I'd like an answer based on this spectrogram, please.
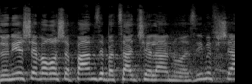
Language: Hebrew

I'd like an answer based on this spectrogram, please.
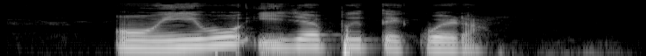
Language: Guarani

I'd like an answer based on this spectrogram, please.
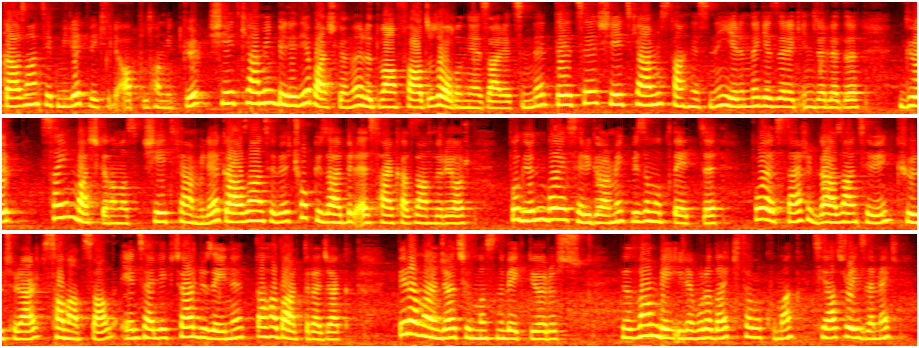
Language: Turkish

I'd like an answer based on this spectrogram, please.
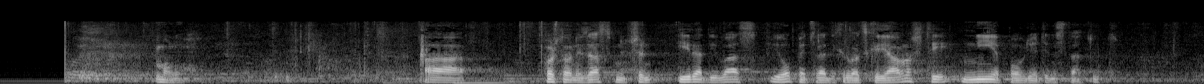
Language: Croatian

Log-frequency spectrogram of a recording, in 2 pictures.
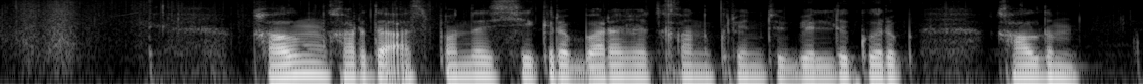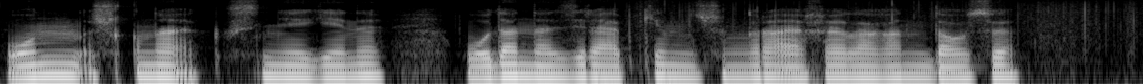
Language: Kazakh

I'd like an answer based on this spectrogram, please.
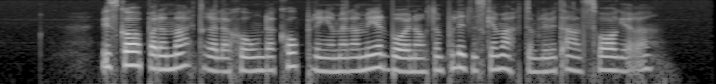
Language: Swedish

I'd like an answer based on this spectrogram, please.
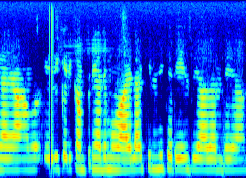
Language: Punjabi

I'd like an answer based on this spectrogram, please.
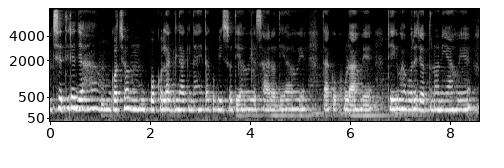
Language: Odia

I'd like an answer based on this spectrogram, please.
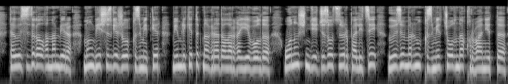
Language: Kazakh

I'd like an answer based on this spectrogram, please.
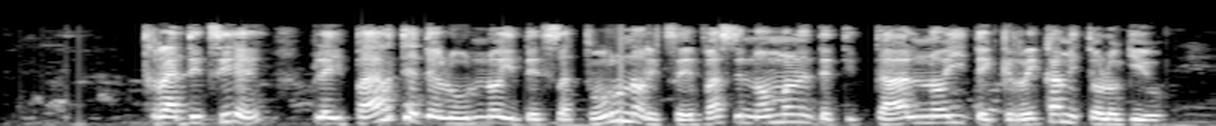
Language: Esperanto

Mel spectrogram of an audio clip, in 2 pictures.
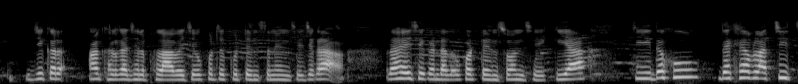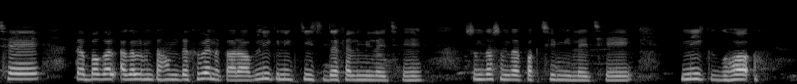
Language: Maithili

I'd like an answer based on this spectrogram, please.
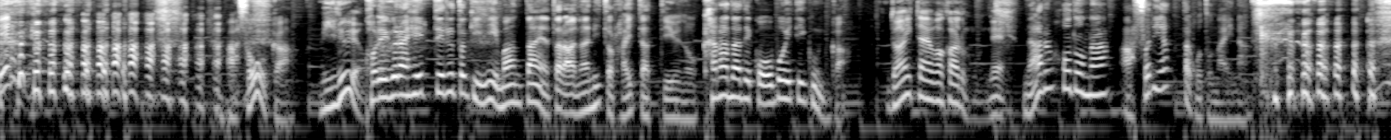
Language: Japanese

